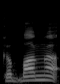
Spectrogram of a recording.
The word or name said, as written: gabAnga7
